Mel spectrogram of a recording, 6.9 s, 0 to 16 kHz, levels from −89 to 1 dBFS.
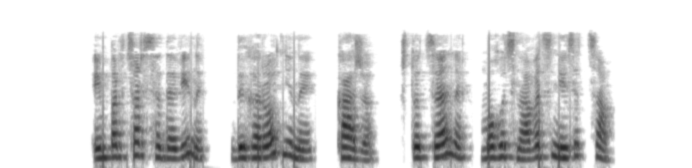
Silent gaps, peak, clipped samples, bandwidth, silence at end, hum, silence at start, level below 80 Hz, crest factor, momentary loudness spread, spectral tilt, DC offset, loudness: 2.20-2.31 s, 3.17-3.37 s, 3.80-4.00 s, 4.74-4.80 s; -4 dBFS; under 0.1%; 8 kHz; 0.85 s; none; 0.95 s; -56 dBFS; 18 dB; 9 LU; -5 dB/octave; under 0.1%; -21 LUFS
